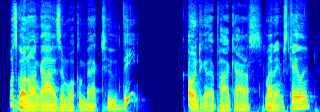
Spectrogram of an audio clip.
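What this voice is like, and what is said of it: Sick, worn-out voice. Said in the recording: “I'm sick ... My voice is already kind of gone.”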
